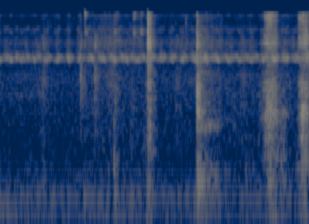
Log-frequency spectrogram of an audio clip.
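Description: Scissors snipping through cloth: two quiet, short snips about a second and a second and a half in, over a faint steady high-pitched trill.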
